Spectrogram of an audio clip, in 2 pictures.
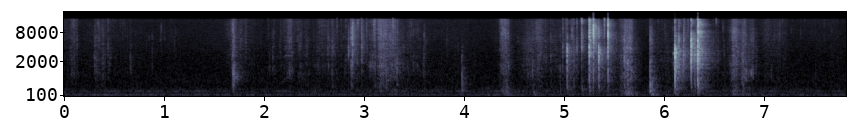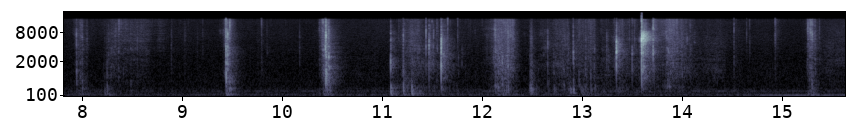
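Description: Thick clay slime being squeezed, stretched and pressed by hand, giving irregular sizzly crackles and small pops. They come in a thick cluster about five to six and a half seconds in, then as scattered single pops.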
